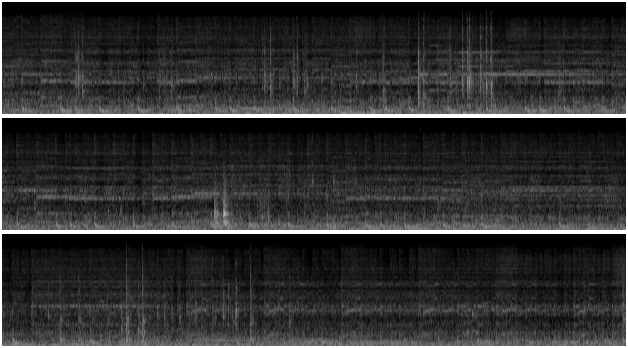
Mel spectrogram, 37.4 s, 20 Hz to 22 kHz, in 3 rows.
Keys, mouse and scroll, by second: 0.7 click, 0.8 click, 1.4 alt+click, 1.5 alt+click, 1.6 click, 3.2 shift+super+s, 5.2 super+s, 5.3 Escape, 5.8 shift+super+s, 6.9 shift+s, 7.0 Escape, 8.1 click, 8.3-9.6 typing, 9.7 Return, 13.5 click, 28.0 middle click, 28.1 shift+middle click, 29.3 shift+middle click, 31.4 ctrl+shift+s, 31.4 click, 31.5 click.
